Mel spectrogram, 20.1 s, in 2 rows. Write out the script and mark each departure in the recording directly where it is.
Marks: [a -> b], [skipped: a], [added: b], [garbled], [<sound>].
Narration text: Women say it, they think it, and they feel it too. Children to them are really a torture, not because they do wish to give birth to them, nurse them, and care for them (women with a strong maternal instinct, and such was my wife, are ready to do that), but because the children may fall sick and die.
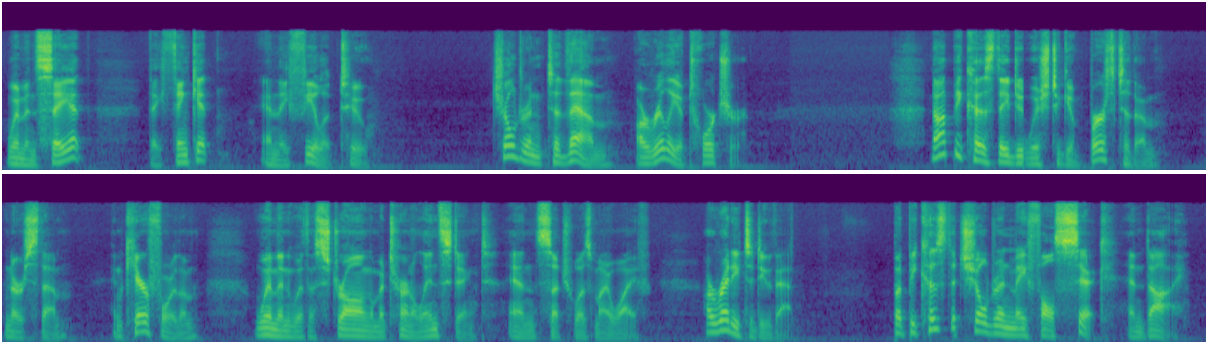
Women say it, they think it, and they feel it too. Children to them are really a torture, not because they do wish to give birth to them, nurse them, and care for them (women with a strong maternal instinct, and such was my wife, are ready to do that), but because the children may fall sick and die.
